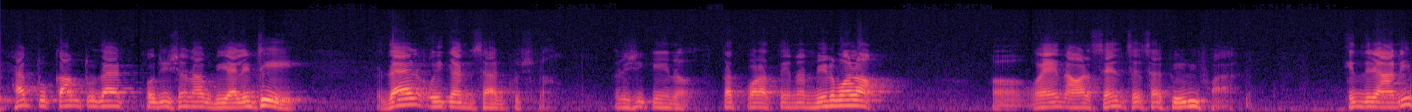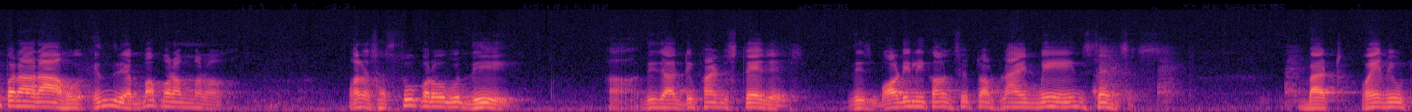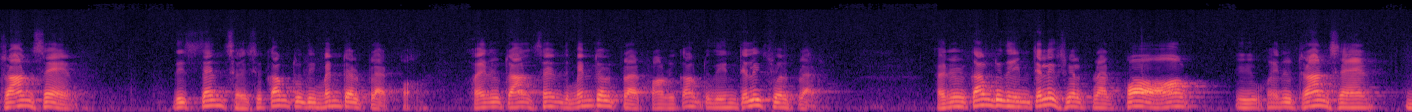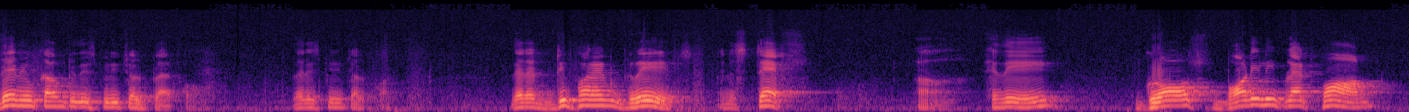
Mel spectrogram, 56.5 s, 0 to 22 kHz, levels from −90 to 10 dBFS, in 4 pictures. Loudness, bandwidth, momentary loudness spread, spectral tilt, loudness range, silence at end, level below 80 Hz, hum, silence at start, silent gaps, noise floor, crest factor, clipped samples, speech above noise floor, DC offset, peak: -21 LUFS; 16.5 kHz; 18 LU; -8.5 dB/octave; 6 LU; 0.25 s; -54 dBFS; none; 0 s; none; -52 dBFS; 18 dB; under 0.1%; 31 dB; under 0.1%; -4 dBFS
